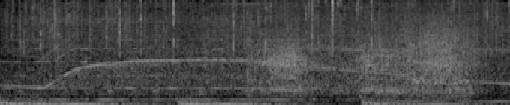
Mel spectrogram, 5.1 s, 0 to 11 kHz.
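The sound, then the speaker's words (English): A siren of Engine 3 from the Bremerton Fire Department, responding to a house fire, wails, sweeping up in pitch, holding a long steady tone, then sliding slowly down, all over a continuous low, rumbling engine drone. “Engine 3 from the Bremerton Fire Department rolled up in 5 minutes.”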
